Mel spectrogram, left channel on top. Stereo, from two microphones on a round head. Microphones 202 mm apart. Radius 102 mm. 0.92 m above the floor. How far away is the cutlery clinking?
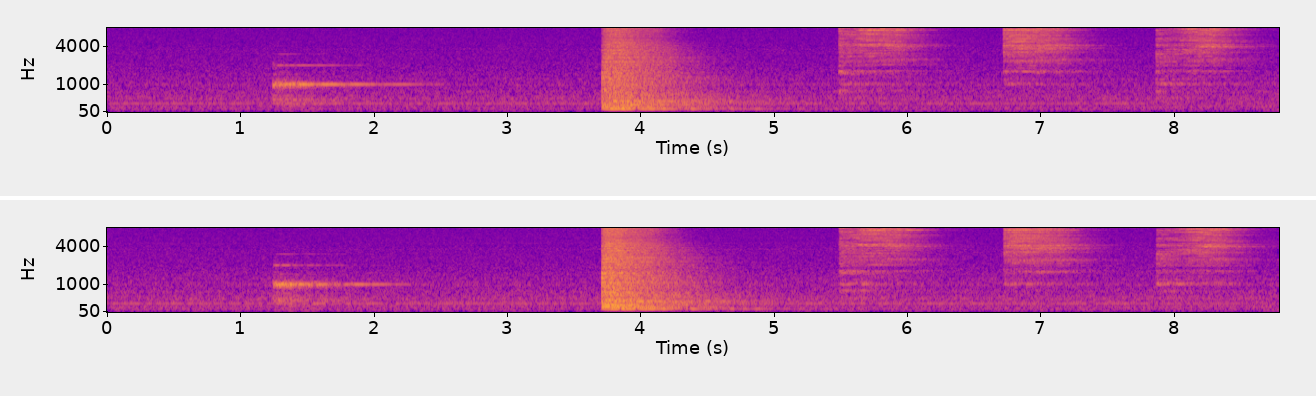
About 1.4 m.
